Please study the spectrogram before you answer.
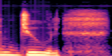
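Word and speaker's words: joule: और ये जो वर्ड है जूल, इसको मोस्टली लोग जाउल रिप्रेजेंट करते हैं, बट इसकी करेक्ट प्रोनाउंसिएशन है जूल, क्योंकि जेम्स जूल जो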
